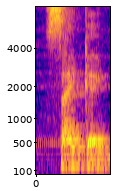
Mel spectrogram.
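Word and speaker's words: Zeitgeist: तीसरा जो पॉइंट था वो साइड गाइड बोलते हैं, या स्पेलिंग इसकी जिट जेस्ट होती है।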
